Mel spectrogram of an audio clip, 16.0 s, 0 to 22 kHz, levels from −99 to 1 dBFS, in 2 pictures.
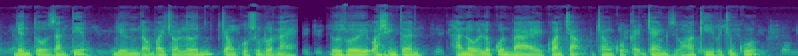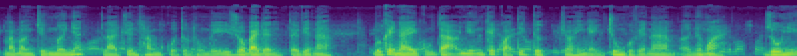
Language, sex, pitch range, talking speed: Vietnamese, male, 95-120 Hz, 275 wpm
